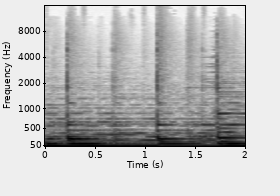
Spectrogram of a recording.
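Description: Background instrumental music with a steady pulse, a new note about twice a second.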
